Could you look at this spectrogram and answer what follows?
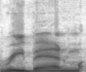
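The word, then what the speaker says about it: Rehband: So one of the wraps I get are called Reband. This is the one I use. It's worn out, but this is how it's spelled. It's called Ray, R-E-H, and then Band.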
